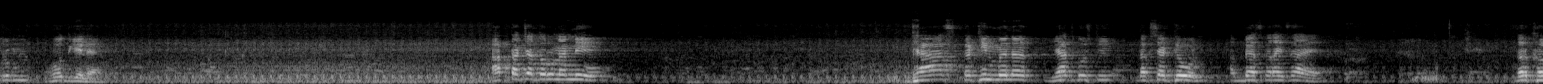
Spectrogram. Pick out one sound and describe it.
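A man gives a speech loudly through a microphone and loudspeakers.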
